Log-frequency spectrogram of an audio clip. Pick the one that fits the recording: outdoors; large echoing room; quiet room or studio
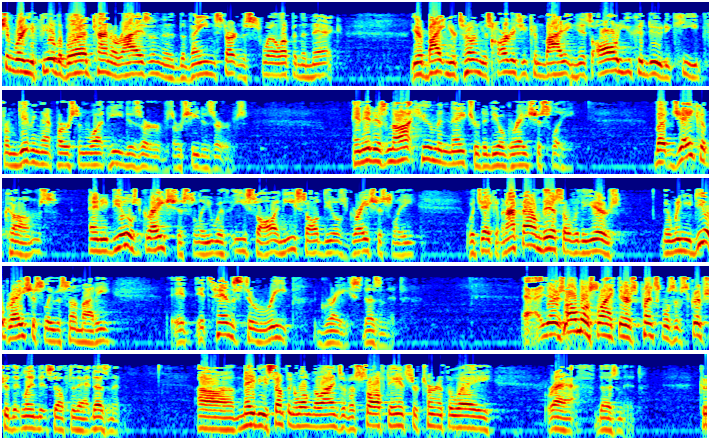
large echoing room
